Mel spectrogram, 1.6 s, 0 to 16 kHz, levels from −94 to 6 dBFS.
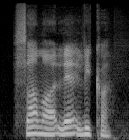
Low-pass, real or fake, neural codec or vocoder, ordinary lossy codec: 14.4 kHz; fake; codec, 44.1 kHz, 2.6 kbps, DAC; none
